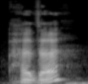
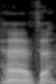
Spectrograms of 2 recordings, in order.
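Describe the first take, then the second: First: The vowel after the h is short. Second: The vowel after the h is long. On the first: The speaker calls it wrong. "we don't say هذا" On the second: The speaker calls it right. "it's pronounced as if it's a long vowel on the ha"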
